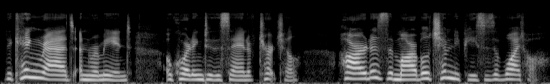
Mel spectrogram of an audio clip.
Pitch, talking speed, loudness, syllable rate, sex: 235 Hz, 195 wpm, -17 LUFS, 6.4 syllables/s, female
